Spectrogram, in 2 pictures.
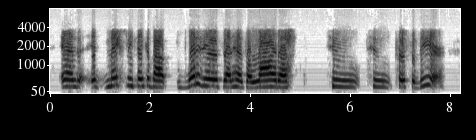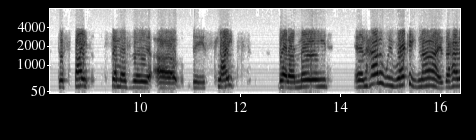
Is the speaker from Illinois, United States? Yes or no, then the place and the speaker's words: yes; Chicago, Illinois, United States; And I'm originally from Chicago, so we have some links there to Chicago.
